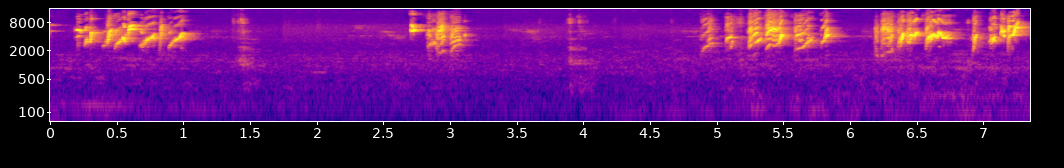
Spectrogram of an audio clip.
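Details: Young goldfinch, three months old, recorded 2015: scattered short bursts of high twittering song, a phrase at the start, a brief one near three seconds, then denser chattering toward the end after a quiet stretch.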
